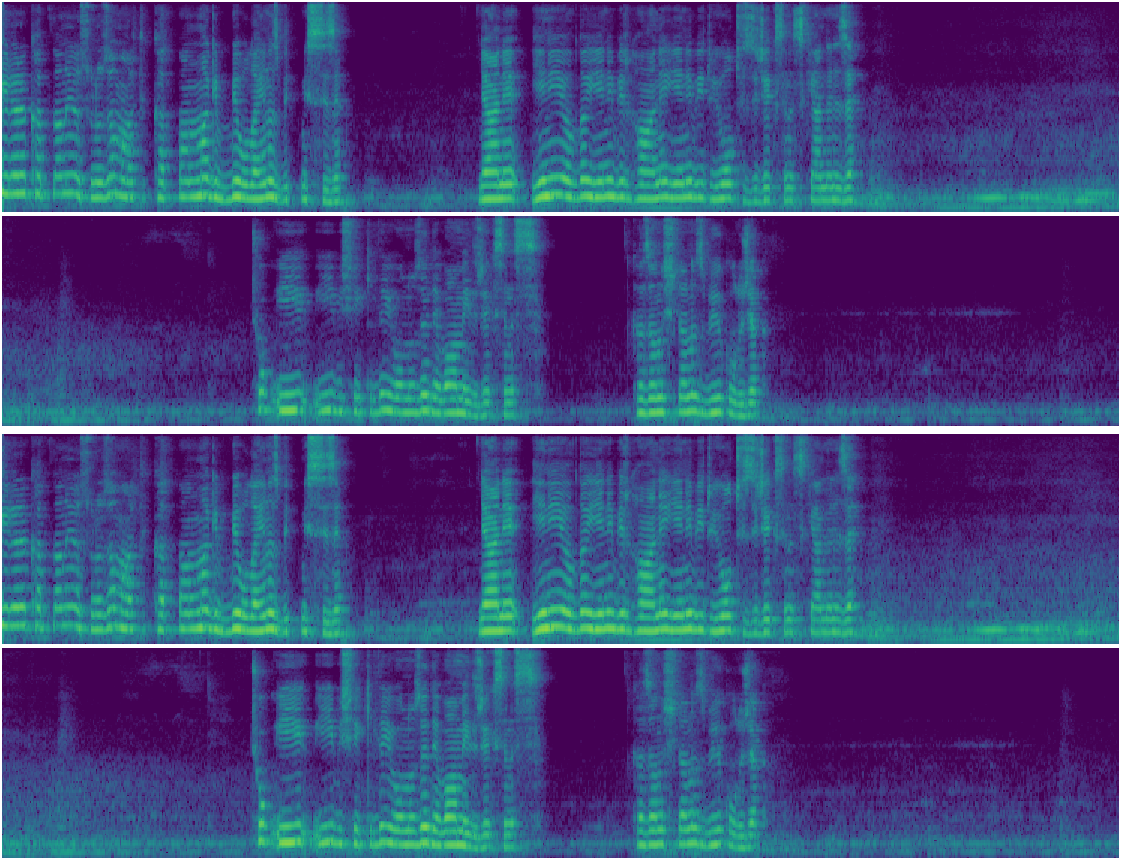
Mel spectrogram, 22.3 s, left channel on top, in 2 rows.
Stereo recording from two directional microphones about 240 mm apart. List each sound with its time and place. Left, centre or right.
0.0 s speech: left
2.2 s speech: centre
4.7 s speech: centre
7.6 s speech: centre
13.7 s speech: right
16.3 s speech: centre
17.5 s speech: left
